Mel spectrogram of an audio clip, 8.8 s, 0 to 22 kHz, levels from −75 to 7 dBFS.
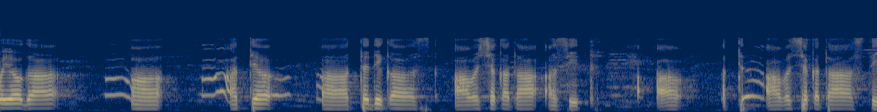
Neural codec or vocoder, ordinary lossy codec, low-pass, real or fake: none; MP3, 48 kbps; 5.4 kHz; real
